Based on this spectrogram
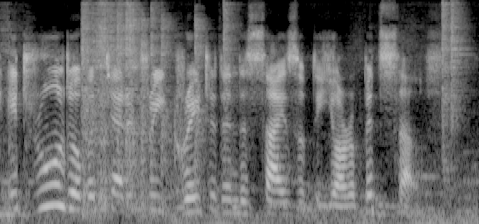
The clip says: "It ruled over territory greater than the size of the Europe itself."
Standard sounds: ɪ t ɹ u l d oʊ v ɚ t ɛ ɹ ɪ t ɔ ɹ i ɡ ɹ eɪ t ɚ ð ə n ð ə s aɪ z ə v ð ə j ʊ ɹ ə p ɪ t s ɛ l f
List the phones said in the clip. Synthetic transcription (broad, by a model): ɪ t ɹ u l d oʊ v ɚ t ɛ ɹ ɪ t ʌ ɹ i ɡ ɹ eɪ t ɚ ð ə n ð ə s aɪ z ə v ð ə j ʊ ɹ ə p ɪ t s ɛ l f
